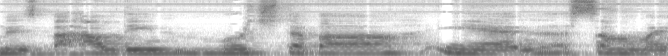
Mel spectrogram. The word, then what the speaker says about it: Bahaudin: let me just say that my name is bahauddin muchtava and some of my friends call me for short because my first name is pronounced bahau i graduated from addison community college in fort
